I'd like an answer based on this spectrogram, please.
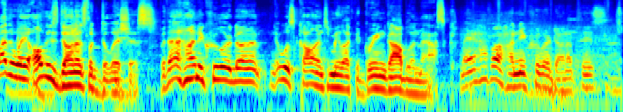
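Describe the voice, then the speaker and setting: A man talks at a very fast pace in an animated tone, his pitch swinging very widely over noticeable background noise. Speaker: food vlogger. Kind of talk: vlog narration. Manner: casual, animated; whispering.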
